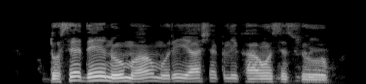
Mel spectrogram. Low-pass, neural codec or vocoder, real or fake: 7.2 kHz; none; real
